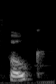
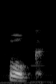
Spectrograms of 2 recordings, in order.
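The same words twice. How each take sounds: First: The L is silent in the word. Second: The L is pronounced before the K. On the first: "It's not like in English where you say folk" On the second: "you pronounce the L in front of the K"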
